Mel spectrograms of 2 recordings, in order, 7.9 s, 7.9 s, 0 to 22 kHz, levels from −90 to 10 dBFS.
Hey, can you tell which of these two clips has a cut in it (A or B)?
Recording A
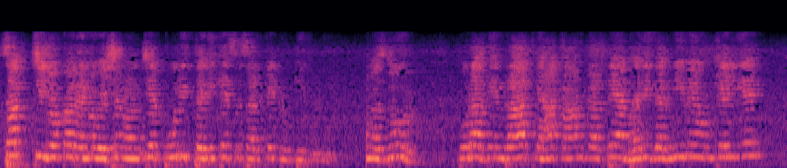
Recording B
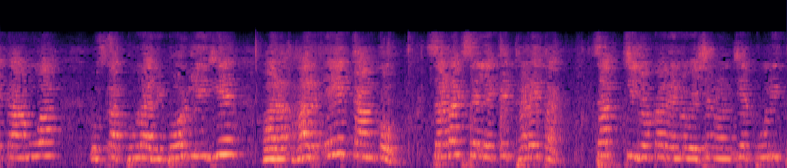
A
